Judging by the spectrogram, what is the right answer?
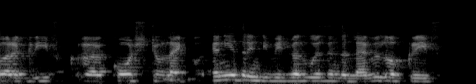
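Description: Fairly even intonation marks this man's high-pitched voice at a fairly quick pace. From a developing country. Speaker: podcast host. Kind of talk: interview conversation. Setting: remote call.

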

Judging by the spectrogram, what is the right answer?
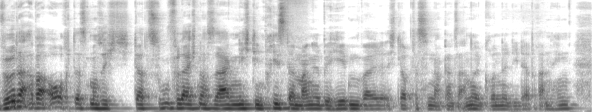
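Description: Very fast delivery from a man, dark and mellow in tone, with fairly even intonation. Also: medium pitch for a man, big swings in loudness. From northeastern Germany, Mecklenburg. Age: 30s. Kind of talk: interview. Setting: video call. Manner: halting.

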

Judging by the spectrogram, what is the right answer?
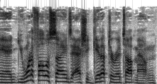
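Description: An ordinary speaking voice, a man with an American accent talks at a fairly quick pace with a fairly high pitch and lively intonation on a very clean recording with a silent background. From Montana. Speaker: podcast host. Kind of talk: casual chat.

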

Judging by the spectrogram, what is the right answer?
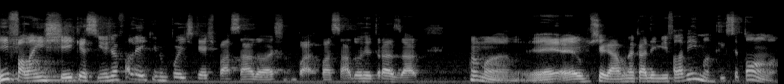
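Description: Amid noticeable background noise, a man with a fairly high pitch talks at a very fast pace through very wide pitch swings. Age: 20s. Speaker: nutritionist. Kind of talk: casual chat.

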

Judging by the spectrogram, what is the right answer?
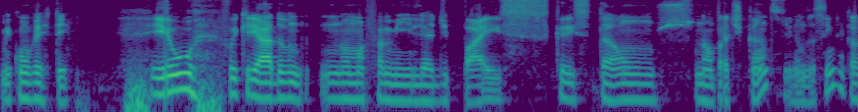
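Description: This man talks very slowly. His medium pitch shows ordinary variation. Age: 30s. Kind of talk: casual interview with personal testimony.

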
